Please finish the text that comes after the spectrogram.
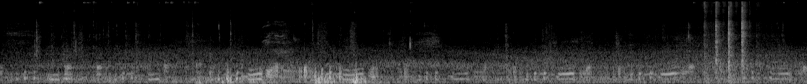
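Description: Pigeons coo softly and repeatedly through a busy outdoor backdrop during a loft flight of young birds and a blue pigeon, with faint voices and some scattered chirps nearby.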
